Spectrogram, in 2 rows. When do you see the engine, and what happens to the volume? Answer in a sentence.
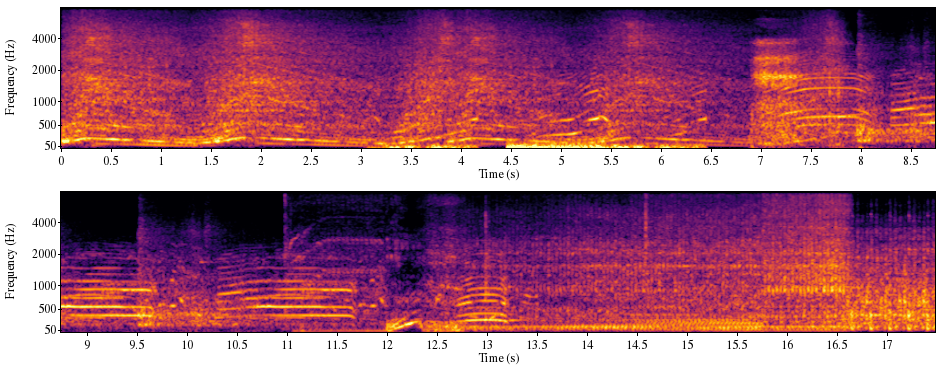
You can hear the engine from 0.0 to 17.4 s, getting quieter then louder.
